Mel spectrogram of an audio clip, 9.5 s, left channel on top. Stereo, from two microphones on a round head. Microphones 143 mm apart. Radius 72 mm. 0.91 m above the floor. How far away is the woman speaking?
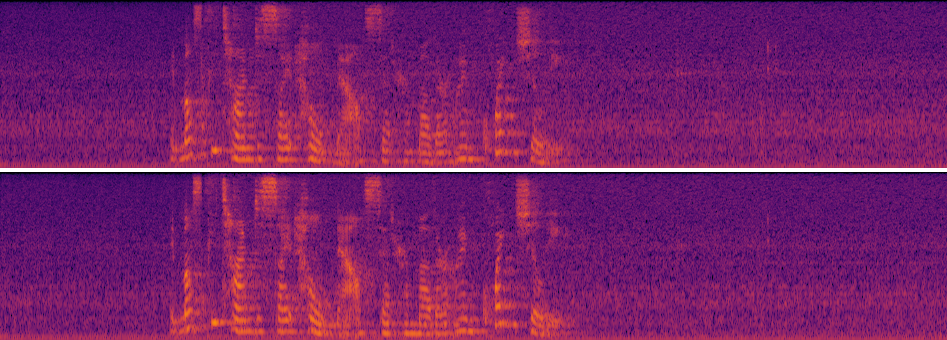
About 4 m.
